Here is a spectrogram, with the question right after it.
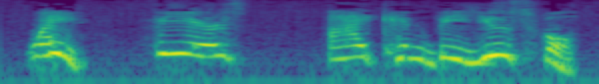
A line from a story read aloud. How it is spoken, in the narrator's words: I cried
